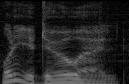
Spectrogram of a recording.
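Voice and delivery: slow, drowsy puzzled dog; sleepy dog voice. Pretend. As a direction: voice a groggy dog woken up. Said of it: "look at you with a sleepy eye like".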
